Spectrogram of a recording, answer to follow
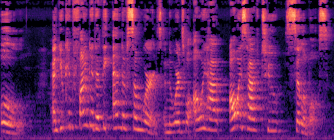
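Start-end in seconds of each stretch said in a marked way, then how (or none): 0.0-0.6 ul said alone as a short clear syllable; isolated ul sound, louder. Shown as a demonstration. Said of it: "The L E says the sound".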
